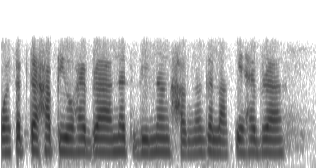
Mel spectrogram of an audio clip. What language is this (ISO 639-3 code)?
mni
